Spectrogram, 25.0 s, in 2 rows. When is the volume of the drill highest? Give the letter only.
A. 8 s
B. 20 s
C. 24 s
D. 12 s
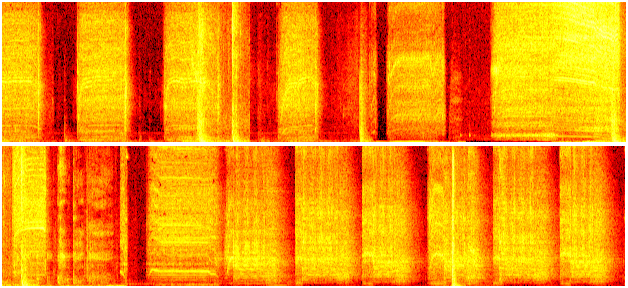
D.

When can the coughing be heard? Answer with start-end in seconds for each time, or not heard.
3.9-4.5, 12.8-14.7, 21.1-22.6.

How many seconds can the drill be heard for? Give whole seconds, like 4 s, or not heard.
25 s.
